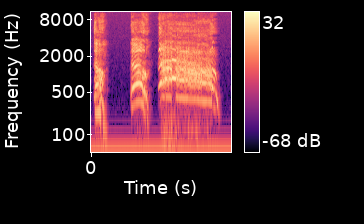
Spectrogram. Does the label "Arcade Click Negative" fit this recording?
No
